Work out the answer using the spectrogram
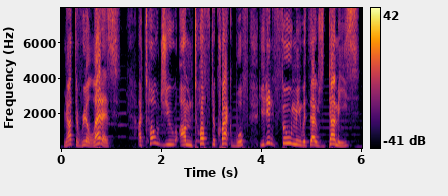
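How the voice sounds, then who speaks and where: A man performs a tough-talking but rattled swindler in a radio detective play. His voice runs high and his words come slowly, over faint music. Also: big pitch swings, a bit bright, heavily acted. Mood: defensive. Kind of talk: old-time radio drama acting.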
